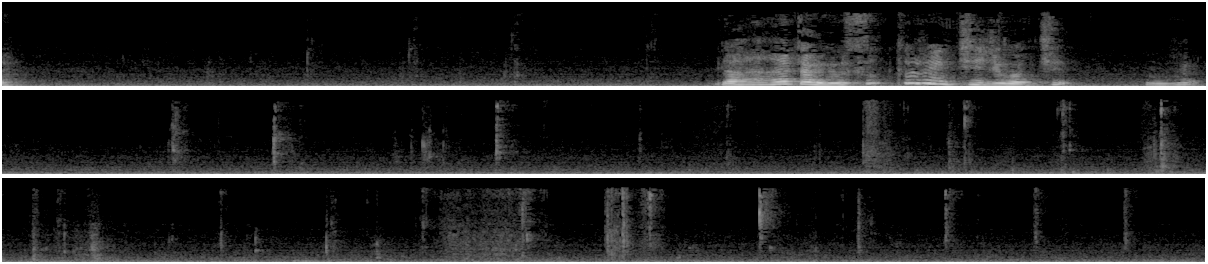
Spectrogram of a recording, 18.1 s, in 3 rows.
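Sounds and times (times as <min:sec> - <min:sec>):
steady low hum: 0:00.0 - 0:18.0
chewing clicks and ticks: 0:01.0 - 0:03.4, 0:06.8 - 0:09.3, 0:15.1 - 0:17.8.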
